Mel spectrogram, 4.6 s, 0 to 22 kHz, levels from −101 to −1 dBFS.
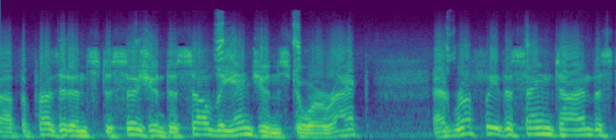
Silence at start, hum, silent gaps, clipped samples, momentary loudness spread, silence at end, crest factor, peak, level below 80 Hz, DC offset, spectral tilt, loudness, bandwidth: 0 s; none; none; under 0.1%; 7 LU; 0 s; 16 dB; -10 dBFS; -64 dBFS; under 0.1%; -5 dB/octave; -24 LUFS; 16 kHz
